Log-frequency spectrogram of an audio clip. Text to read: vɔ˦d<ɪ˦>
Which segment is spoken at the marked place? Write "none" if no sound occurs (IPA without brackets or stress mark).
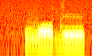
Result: ɪ˦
